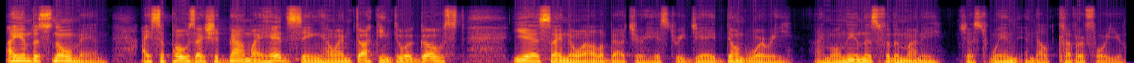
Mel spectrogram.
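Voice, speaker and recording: An actor playing a shady, smug sponsor in a video game, a man who makes calm, measured threats. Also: on the low side, lightly acted. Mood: smug, knowing. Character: shady male crime-boss sponsor, smug, calm and menacing. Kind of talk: video game character dialogue.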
